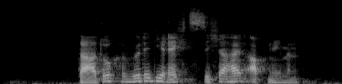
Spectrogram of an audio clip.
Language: German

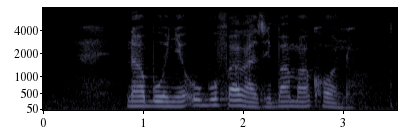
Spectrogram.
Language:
Zulu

